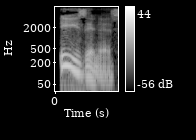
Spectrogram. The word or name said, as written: easiness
